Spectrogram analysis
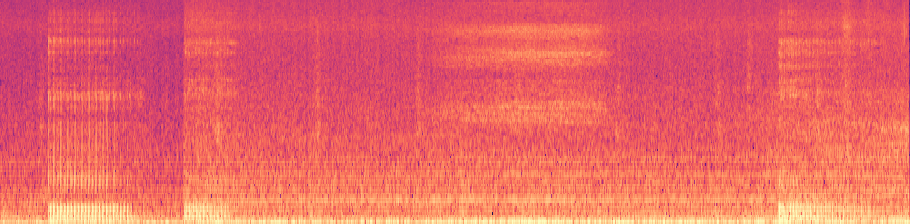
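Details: Dog asleep with both eyes open, making an odd face: a few short, low, fluttering snores with quieter breathing between; snoring.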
